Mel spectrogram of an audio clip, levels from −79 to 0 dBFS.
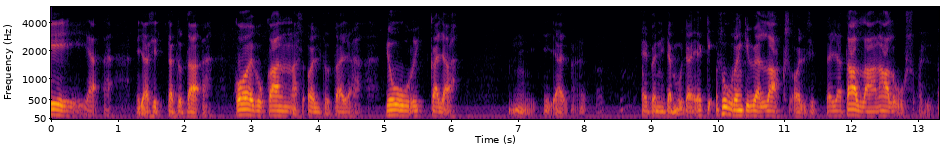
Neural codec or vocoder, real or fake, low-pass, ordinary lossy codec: vocoder, 44.1 kHz, 128 mel bands every 256 samples, BigVGAN v2; fake; 5.4 kHz; none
